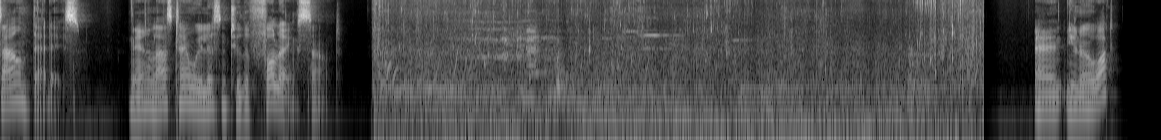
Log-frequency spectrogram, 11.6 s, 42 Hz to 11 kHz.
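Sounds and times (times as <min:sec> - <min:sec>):
speech: 0:00.0 - 0:04.2, 0:10.4 - 0:11.2
waves crashing against a wooden quay on the River Tejo in Lisbon: 0:03.8 - 0:09.9
wind noise: 0:03.8 - 0:09.9.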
